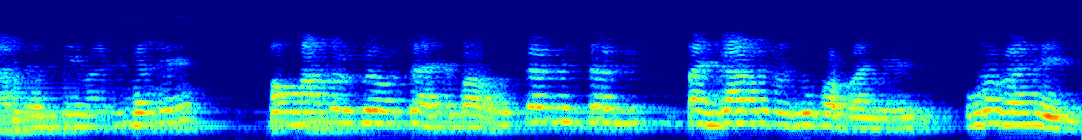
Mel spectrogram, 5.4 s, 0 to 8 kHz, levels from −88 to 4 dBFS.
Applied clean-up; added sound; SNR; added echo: neural mask model DeepFilterNet 3.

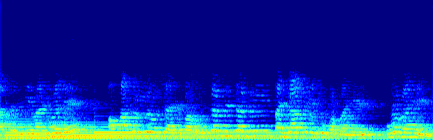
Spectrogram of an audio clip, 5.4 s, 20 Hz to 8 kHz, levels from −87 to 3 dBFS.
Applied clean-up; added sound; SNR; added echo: none; Piano; 2 dB; reverberation time 1.0 s.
